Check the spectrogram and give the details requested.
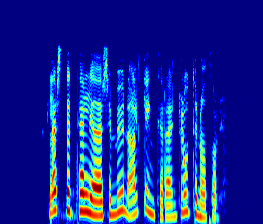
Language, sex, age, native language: Icelandic, female, 30-39, Icelandic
